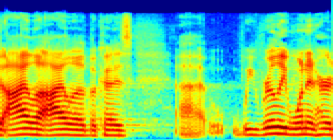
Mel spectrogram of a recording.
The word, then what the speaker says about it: Isla: it's Isla, the S is silent, but there's no indication.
